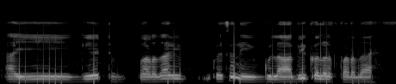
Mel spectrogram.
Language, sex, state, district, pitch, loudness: Bajjika, male, Bihar, Vaishali, 140 Hz, -35 LUFS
